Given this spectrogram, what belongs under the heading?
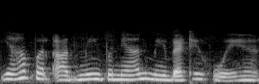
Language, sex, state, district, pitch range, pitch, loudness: Hindi, female, Himachal Pradesh, Shimla, 205-245 Hz, 225 Hz, -15 LUFS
